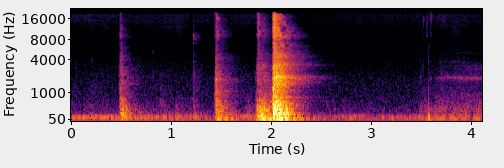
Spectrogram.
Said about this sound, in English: Let me go close the door.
